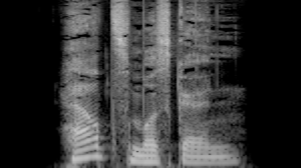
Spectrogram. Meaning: plural of Herzmuskel
- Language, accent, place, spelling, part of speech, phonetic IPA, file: German, Germany, Berlin, Herzmuskeln, noun, [ˈhɛʁt͡sˌmʊskl̩n], De-Herzmuskeln.ogg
